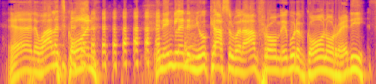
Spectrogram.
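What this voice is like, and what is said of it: Put-on Newcastle accent. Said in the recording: “you can do the accent for it. They were from Newcastle.”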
